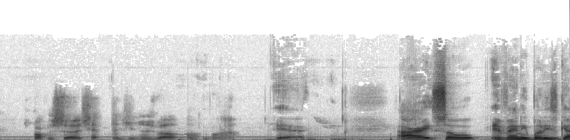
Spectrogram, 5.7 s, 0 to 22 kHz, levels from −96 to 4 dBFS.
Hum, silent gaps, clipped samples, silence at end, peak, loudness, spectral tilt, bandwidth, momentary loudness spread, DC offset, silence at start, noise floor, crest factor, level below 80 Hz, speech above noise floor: none; none; under 0.1%; 0 s; -2 dBFS; -17 LUFS; -4 dB/octave; 15 kHz; 23 LU; under 0.1%; 0.35 s; -38 dBFS; 16 dB; -40 dBFS; 19 dB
